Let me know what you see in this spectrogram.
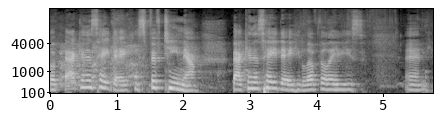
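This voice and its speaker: A woman speaks with an American accent and fairly even intonation. Audible room echo surrounds her voice. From Connecticut and New York, US Northeast. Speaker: stand-up comedian. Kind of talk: stand-up. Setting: stage with audience.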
